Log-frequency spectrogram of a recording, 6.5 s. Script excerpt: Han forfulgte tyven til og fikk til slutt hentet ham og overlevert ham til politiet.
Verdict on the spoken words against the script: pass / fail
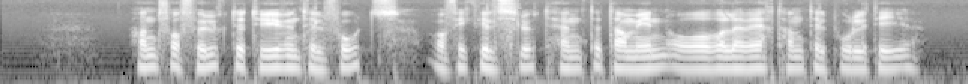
fail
